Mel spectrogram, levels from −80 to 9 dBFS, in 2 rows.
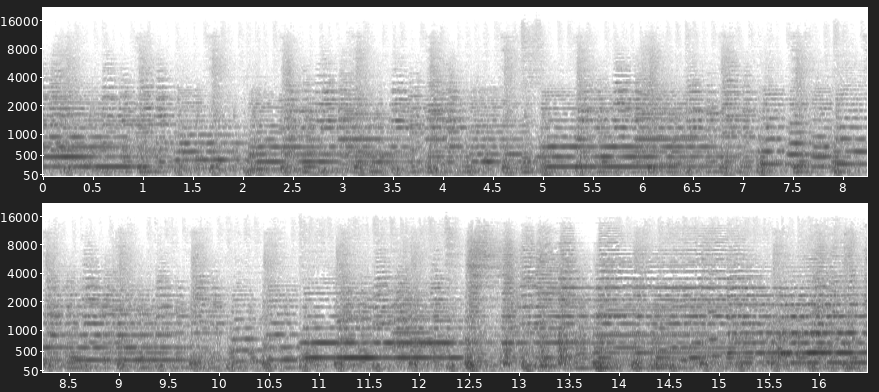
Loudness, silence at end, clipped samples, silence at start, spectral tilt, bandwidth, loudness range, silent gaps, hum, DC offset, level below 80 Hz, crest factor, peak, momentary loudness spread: -23 LUFS; 0 s; under 0.1%; 0 s; -5.5 dB/octave; 16 kHz; 5 LU; none; none; under 0.1%; -42 dBFS; 18 dB; -4 dBFS; 8 LU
